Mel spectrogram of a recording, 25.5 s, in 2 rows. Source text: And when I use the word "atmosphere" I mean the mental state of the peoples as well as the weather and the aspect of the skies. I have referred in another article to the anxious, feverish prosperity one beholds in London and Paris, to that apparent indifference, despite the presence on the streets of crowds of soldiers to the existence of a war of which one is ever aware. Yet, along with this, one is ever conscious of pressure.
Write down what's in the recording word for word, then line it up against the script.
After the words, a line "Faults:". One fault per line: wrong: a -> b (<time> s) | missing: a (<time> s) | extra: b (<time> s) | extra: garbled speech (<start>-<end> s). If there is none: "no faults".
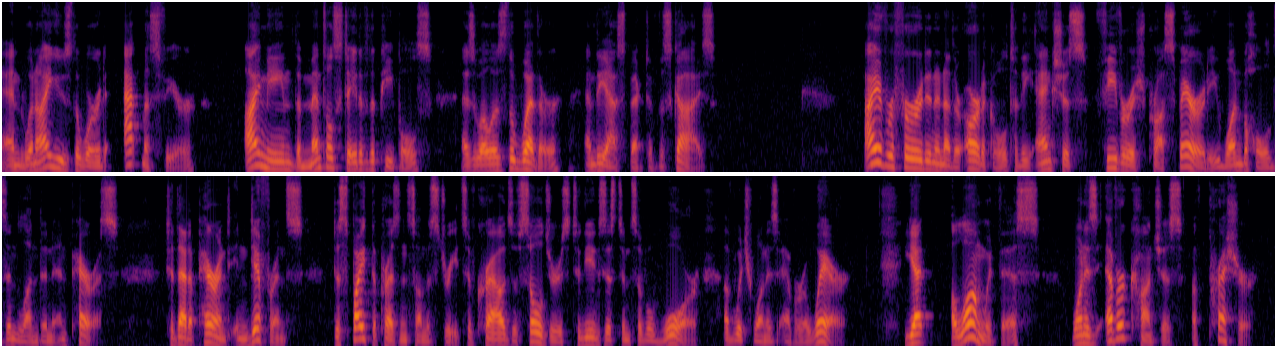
And when I use the word "atmosphere" I mean the mental state of the peoples as well as the weather and the aspect of the skies. I have referred in another article to the anxious, feverish prosperity one beholds in London and Paris, to that apparent indifference, despite the presence on the streets of crowds of soldiers to the existence of a war of which one is ever aware. Yet, along with this, one is ever conscious of pressure.
Faults:
no faults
